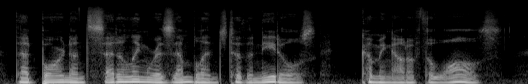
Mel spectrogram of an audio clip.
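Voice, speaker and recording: A man whispering, soft-spoken and somewhat breathy, in a very clean recording with a silent background. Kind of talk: soft-spoken creepypasta reading for ASMR. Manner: soft-spoken, whispery.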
